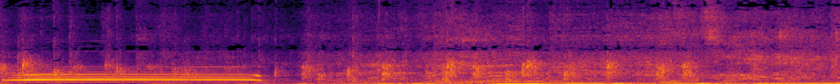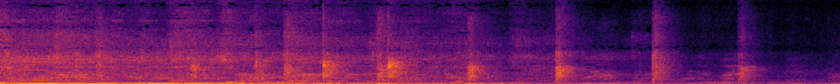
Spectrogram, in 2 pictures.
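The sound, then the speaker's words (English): Comedy club audience applause breaks out after a short sustained tone, with many hands clapping loudly in a dense wash that holds steady before thinning and fading toward the end. “Guys, make some noise for Michael Patrick!”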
